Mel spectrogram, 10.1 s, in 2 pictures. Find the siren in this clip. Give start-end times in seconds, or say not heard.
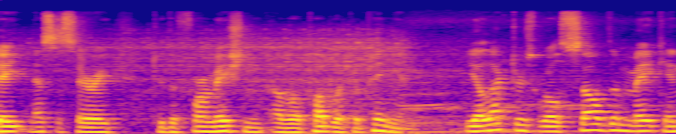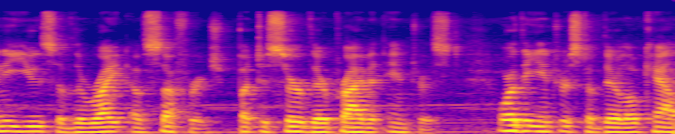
not heard.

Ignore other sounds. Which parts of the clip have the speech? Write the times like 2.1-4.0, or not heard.
0.0-10.0.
